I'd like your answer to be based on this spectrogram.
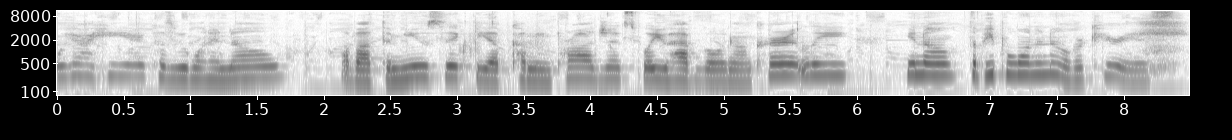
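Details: Adult speaker; normal voice.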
